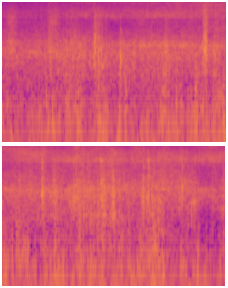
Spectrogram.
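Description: Specialized Kenevo mountain bike descending a rough dirt trail: a continuous rumble of tyres over the ground mixed with wind on the microphone, and frequent sharp clatters and knocks from the bike over bumps.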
